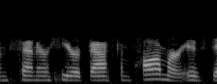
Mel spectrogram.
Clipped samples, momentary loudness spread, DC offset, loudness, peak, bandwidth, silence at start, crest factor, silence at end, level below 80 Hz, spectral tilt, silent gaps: under 0.1%; 5 LU; under 0.1%; -31 LUFS; -12 dBFS; 19 kHz; 0 s; 20 dB; 0 s; -78 dBFS; -4.5 dB/octave; none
